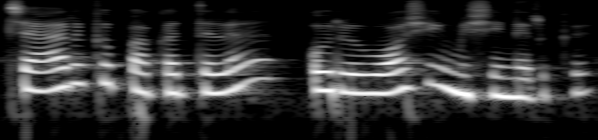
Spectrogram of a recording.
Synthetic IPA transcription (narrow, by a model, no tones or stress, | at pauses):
t͡ʃaːɾɯkːɯpɐkːɐt̪ːɪlɐɔɾɯʋaːʂɪŋɡmɪʂiːnɪɾɯkːɯ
